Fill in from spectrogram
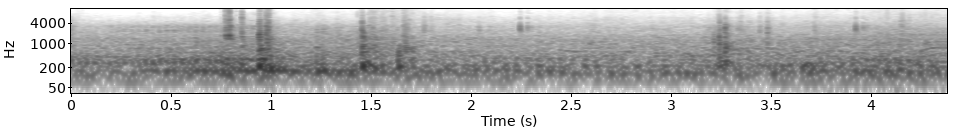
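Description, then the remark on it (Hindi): A car heard with a steady low rumble and several sharp clunks and clicks as the car's trunk is opened for luggage. Nobody speaks. “आप बस गाड़ी की डिग्गी खोल दें, सामान मैं खुद रख लूंगा।”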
